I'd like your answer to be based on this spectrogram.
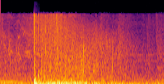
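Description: A Confringo blasting spell explodes in Hogwarts Legacy with a sudden loud, close boom, followed by a rumbling tail that fades over a couple of seconds.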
